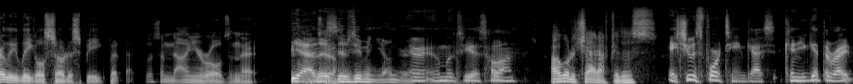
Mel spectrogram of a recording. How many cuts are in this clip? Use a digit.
1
